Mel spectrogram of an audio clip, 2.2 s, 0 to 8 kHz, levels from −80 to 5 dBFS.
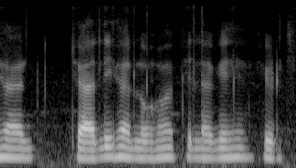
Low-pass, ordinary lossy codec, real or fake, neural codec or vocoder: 7.2 kHz; none; fake; codec, 16 kHz, 6 kbps, DAC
